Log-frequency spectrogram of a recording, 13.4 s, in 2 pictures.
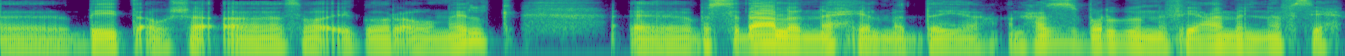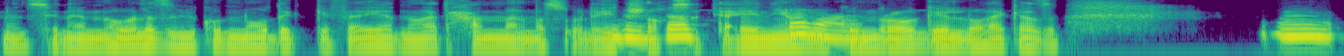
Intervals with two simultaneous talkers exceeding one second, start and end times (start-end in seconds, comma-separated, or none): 9.8-11.1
